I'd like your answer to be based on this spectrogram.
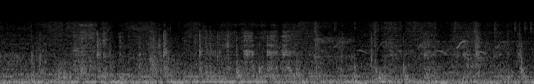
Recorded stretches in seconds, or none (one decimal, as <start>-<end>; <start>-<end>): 0.0-5.3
